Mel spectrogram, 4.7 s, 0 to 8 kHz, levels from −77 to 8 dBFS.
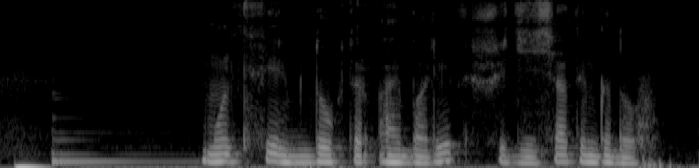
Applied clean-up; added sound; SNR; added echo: none; Bowed string instrument; 16 dB; none.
